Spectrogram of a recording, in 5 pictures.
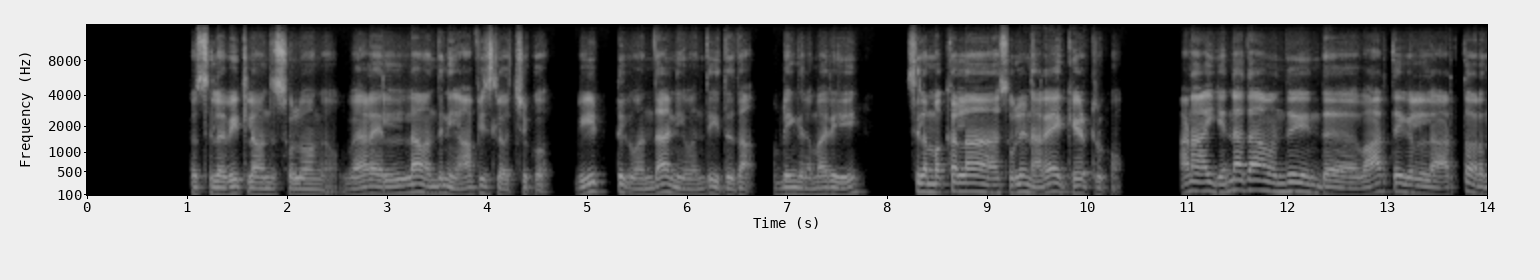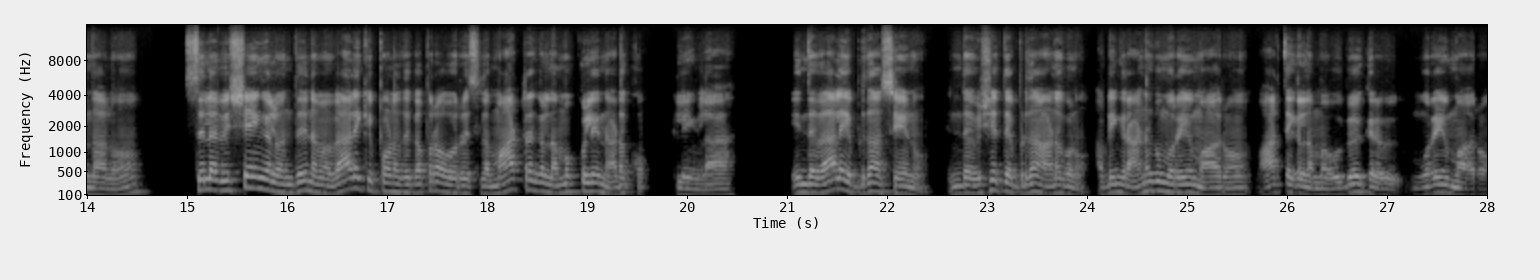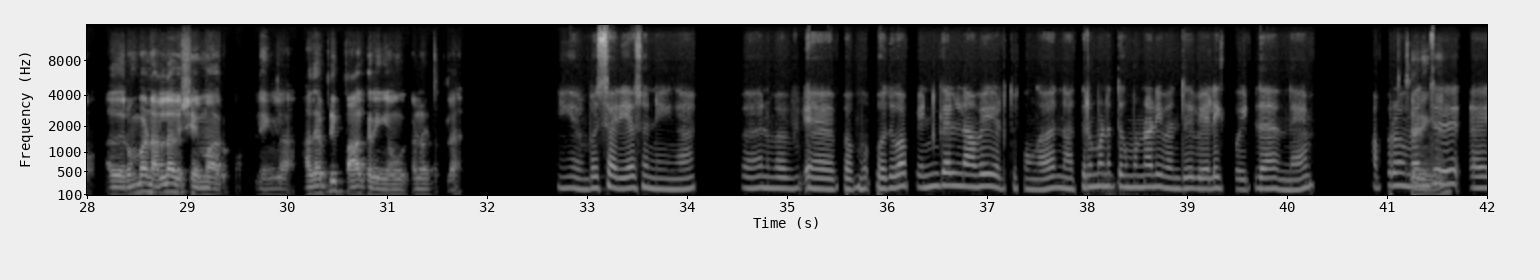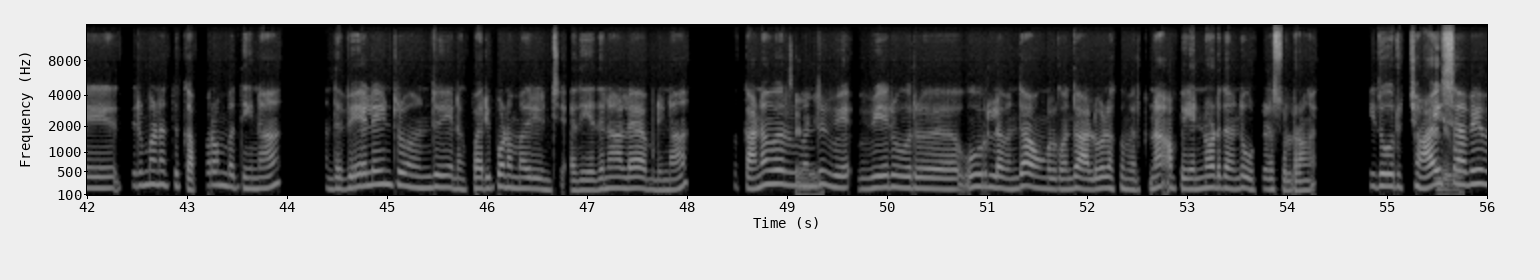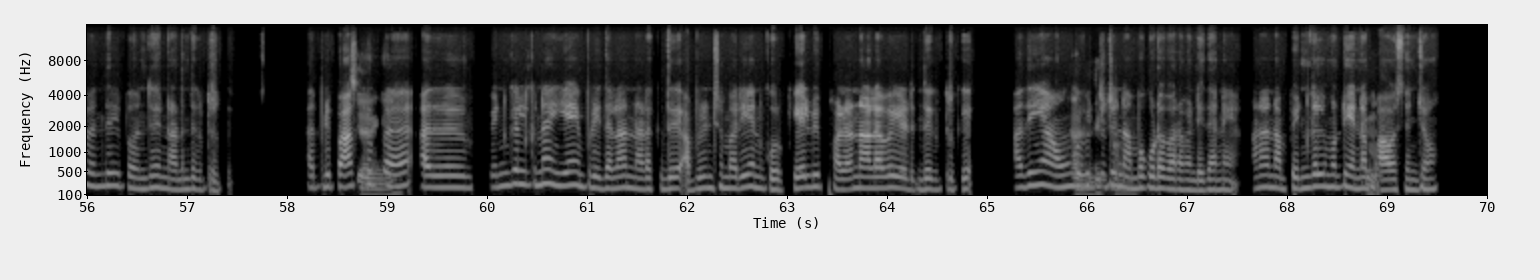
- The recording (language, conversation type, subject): Tamil, podcast, வேலை இடத்தில் நீங்கள் பெற்ற பாத்திரம், வீட்டில் நீங்கள் நடந்துகொள்ளும் விதத்தை எப்படி மாற்றுகிறது?
- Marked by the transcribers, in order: in English: "ஆபீஸ்ல"; in English: "சாய்ஸ்ஸாவே"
